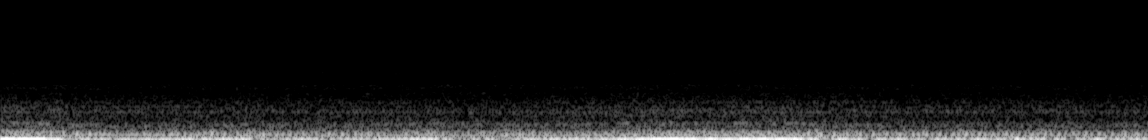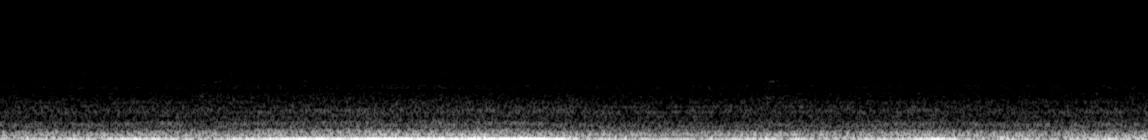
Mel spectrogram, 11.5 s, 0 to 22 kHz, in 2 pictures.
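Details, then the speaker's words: Mercedes SLK 350 R171 petrol engine at idle: low rumble that swells and sags, a rough hunting misfire that smooths out under throttle. The cause is suspected to be an ignition coil or spark plug, and the coils get checked. "okay so i can feel it more than you can see it but the idle is just all over the place it's struggling to keep itself afloat there"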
